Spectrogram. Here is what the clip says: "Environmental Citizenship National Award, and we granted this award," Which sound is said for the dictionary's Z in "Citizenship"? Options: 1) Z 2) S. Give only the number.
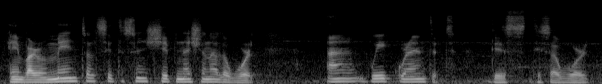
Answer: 2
